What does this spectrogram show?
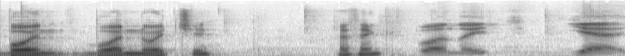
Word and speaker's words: noite: I have to say noite because I have people from actual Portugal and they get mad if I use the Portuguese, the Brazilian Portuguese. Because I think in Brazilian it said boa noite.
